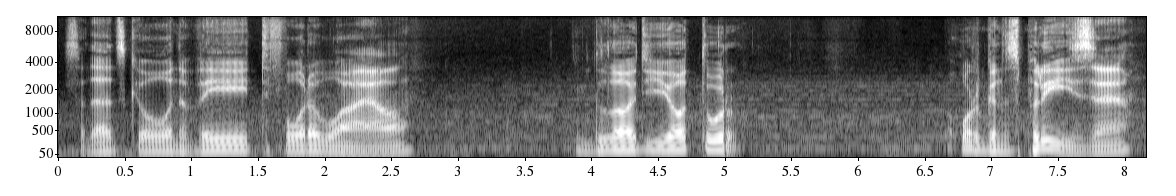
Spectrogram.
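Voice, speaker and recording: A deep-voiced man hosts a live stream in a loose, offhand way, muttering to himself and reading text aloud with dry little remarks. Soft music plays quietly behind him. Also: extremely slow, long pauses. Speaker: streamer and show host. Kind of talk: casual live-stream commentary.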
